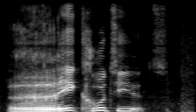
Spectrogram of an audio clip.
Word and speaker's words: rekrutiert: Die Betonung ist auf dem R. Rekrutiert.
